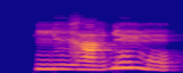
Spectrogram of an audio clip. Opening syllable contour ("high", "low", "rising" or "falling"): low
